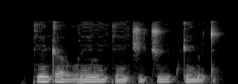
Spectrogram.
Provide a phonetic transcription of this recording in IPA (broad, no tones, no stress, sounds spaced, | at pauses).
k ẽ ʈ œ β u ɾ ẽ l ẽ k ẽ t͡ʃ i t͡ʃ yː p ʈ ẽ ɳ y t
